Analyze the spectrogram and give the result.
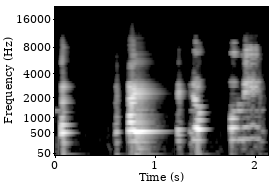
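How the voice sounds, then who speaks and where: A woman on a video call from her phone in a car, talking in halting fragments while her connection drops out and breaks up. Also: faint music behind. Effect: call dropping out, voice breaking up. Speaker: panel guest. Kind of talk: casual chat on a video call. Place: inside a parked car. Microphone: phone on mobile data.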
